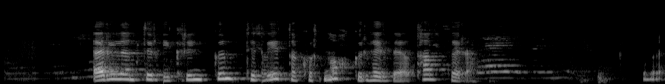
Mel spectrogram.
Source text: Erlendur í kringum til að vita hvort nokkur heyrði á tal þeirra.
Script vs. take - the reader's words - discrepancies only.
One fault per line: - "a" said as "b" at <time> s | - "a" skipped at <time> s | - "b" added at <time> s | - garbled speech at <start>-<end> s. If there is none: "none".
none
